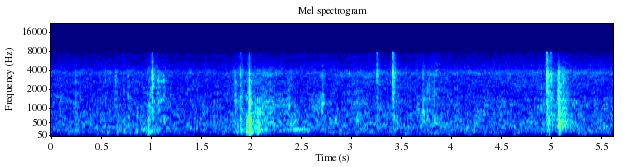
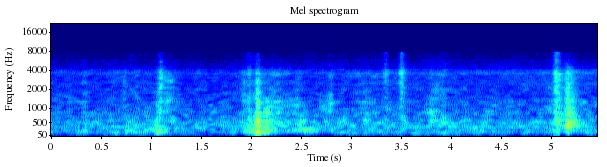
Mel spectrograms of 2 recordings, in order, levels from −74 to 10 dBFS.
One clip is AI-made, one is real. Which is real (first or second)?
first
